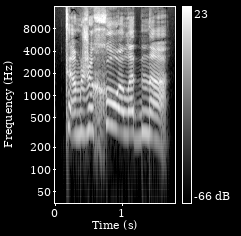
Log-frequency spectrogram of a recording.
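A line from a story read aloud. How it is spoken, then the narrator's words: Whining. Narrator (Russian): захныкал Изюмка, уже привыкший к теплу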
